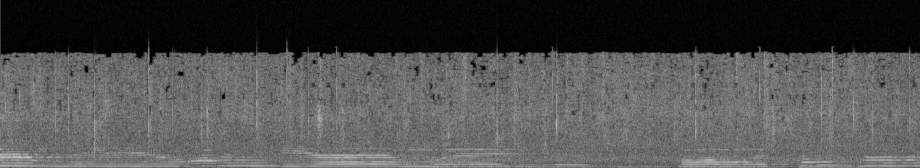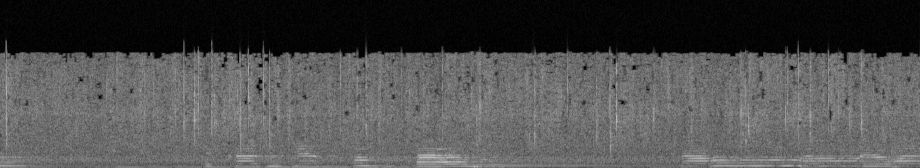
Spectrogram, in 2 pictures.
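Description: Steady rain falling on a hard surface, with a soft, slow melody layered over it: held and gliding notes with no beat or bass.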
